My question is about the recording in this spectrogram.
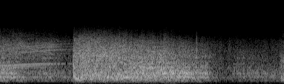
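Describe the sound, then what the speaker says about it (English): Gunfire in an old western shootout: a sharp blast followed by a long rumbling burst of shots and echo, loud and nearby, then tailing off, with no talking. "Why are they shooting?"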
